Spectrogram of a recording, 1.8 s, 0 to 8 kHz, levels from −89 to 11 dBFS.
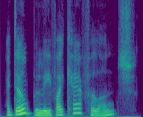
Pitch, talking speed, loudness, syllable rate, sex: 200 Hz, 235 wpm, -19 LUFS, 5.8 syllables/s, female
